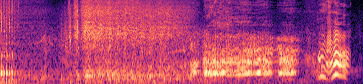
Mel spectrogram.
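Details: Southern elephant seals on a crowded Gold Harbor beach, South Georgia, in November at peak breeding season: rough belching grunts over noisy surroundings, then a brief wavering wail rising and falling twice.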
